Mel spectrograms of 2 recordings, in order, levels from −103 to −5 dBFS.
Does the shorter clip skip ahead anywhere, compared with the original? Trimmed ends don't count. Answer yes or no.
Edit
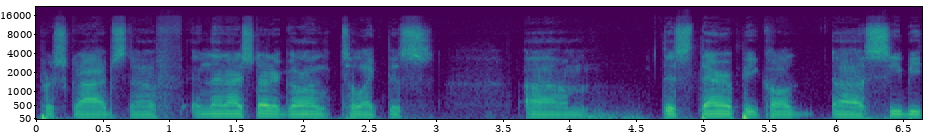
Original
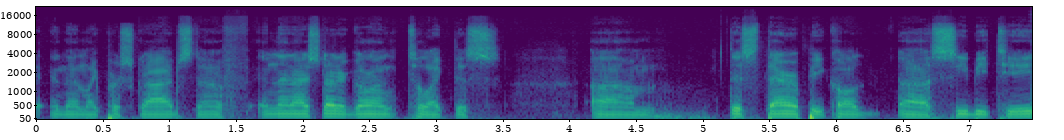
no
